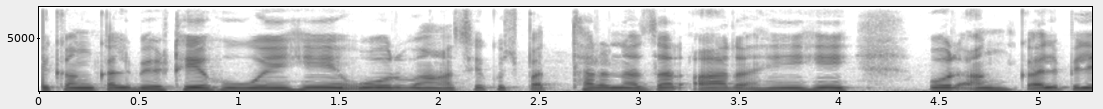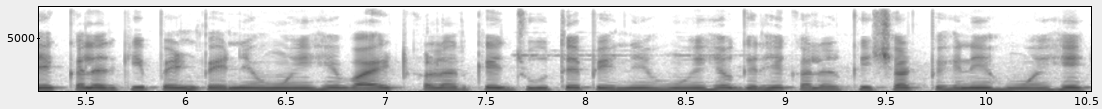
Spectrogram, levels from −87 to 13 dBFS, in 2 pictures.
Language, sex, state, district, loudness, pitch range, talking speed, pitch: Hindi, male, Uttar Pradesh, Jalaun, -24 LUFS, 170-185 Hz, 215 wpm, 180 Hz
